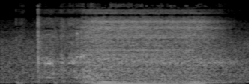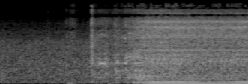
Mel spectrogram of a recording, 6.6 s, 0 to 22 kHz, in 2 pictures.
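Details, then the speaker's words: 2011 Hyundai Sonata 2.4 GDI after a starter replacement, started and stopped three times to check the new starter: short cranks that catch quickly into a steady, even idle, then shut off. Normal, clean starting. "crank that was me starting and stopping it three times just to check it cuz I'm checking the starter with it running"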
